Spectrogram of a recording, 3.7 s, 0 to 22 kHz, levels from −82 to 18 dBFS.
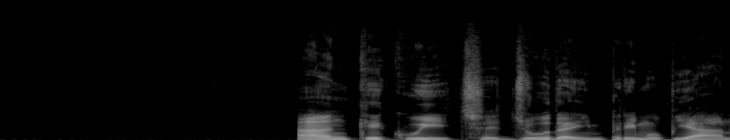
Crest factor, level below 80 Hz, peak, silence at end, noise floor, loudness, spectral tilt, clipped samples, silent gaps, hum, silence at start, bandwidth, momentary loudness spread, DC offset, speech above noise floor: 22 dB; -56 dBFS; -10 dBFS; 0 s; -80 dBFS; -29 LUFS; -5 dB/octave; under 0.1%; none; none; 1.5 s; 17 kHz; 8 LU; under 0.1%; 51 dB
